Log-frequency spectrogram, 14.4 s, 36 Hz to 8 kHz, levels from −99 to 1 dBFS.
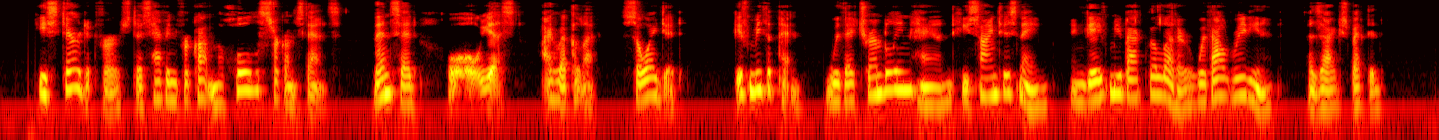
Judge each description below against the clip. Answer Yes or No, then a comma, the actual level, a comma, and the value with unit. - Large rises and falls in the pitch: Yes, wide, 7.7 semitones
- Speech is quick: No, average, 180 wpm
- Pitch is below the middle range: No, medium, 180 Hz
